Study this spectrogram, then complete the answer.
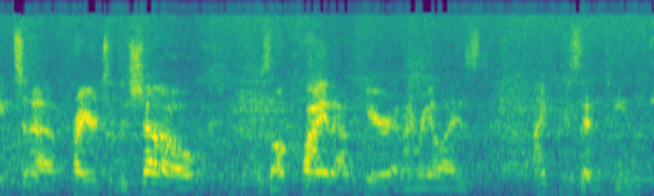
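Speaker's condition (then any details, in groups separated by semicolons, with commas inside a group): No condition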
